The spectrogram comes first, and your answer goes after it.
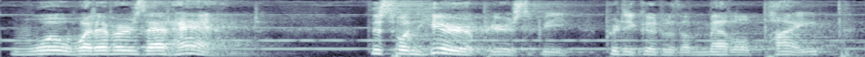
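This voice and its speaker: Determined, apologetic grandpa played by a male actor, fairly high male voice, echoey room, radio drama lead with a desperate plan. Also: a little fast, soft background music, close to an everyday voice. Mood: firm. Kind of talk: audio drama acting.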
